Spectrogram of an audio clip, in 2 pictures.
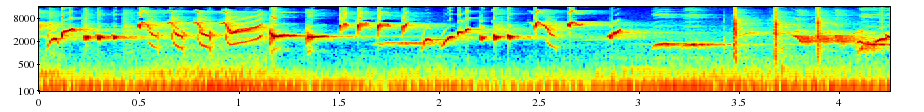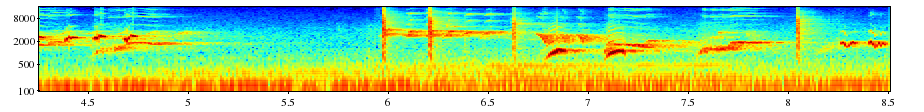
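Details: White-rumped shama, stimulated to sing its fighting song and flicking its tail: rich varied whistled phrases, rising and falling slurs and rapid trills, with sharp clicks between phrases and a faint low hum behind.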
